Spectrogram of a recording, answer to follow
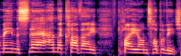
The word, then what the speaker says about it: clave: gets swapped with a clave uh i've found out that's how you put supposed to pronounce it not clav like i've been pronouncing it my whole life so i i wonder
